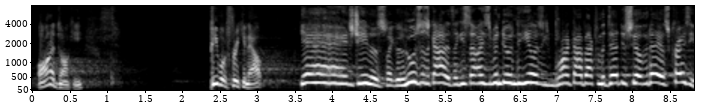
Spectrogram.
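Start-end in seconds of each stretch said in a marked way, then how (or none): 3.6-8.8 fast-talking excited onlooker; excited crowd. Acted. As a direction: gush like a fan who saw a miracle.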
